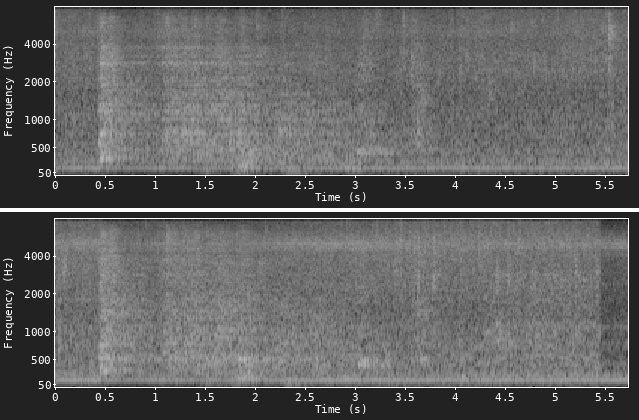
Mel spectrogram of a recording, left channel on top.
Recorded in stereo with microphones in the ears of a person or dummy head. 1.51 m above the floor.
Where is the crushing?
35° left (ahead or behind), 1.4 m.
